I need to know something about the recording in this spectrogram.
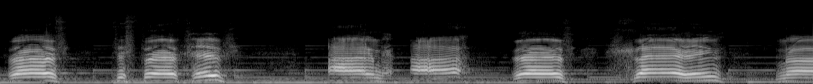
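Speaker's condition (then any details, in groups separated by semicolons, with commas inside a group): Dystonia; sudden slurred speech, difficulty eating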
